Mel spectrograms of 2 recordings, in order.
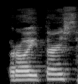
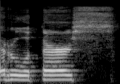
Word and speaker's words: Reuters: Reuters ha. Hindi routers.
